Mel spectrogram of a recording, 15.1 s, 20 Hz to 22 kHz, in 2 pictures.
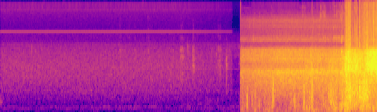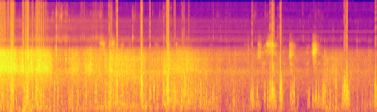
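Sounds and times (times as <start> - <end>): wind buffeting microphone: 4.8 - 15.0.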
